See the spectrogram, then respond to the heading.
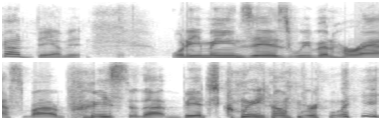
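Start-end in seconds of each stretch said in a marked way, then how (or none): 1.3-5.7 theatrical, high, mild half-yell. In a role-play scene, speaking for the group about being harassed, screaming. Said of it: "Bro, why am I screaming?".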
